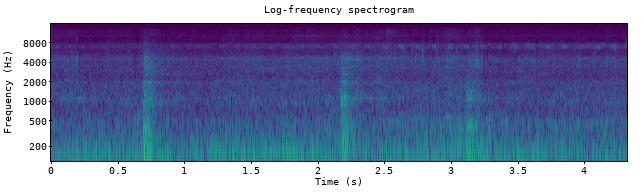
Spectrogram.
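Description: Millennium Express passenger coach running on the track: a steady low rumble broken by three sharp clacks from the wheels on the rails.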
